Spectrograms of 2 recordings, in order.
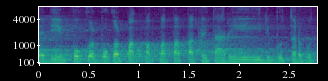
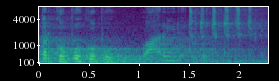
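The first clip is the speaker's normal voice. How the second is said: running sound effect; 5 semitones lower, 9 dB quieter than usual. Retold or imitated. Man running in haste.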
